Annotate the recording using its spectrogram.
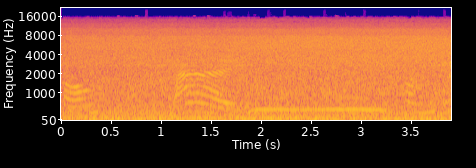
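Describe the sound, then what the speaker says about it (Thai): Steady, loud rush of the heart-shaped Petro Lo Su waterfall fills the whole stretch, with a few faint whistle-like tones and calls riding over the constant roar. "ตอนนี้นะคะก็ถึงแล้วนะคะน้ำตกเปโตรอซู ไปดูพร้อมกัน"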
